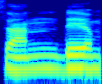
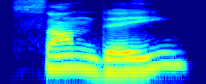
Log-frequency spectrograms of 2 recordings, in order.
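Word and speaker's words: Sunday: কোন ইংরেজি শব্দ এ ওয়াই দিয়ে শেষ হলে এ ওয়াই এর উচ্চারণ হবে এই। ফর এক্সাম্পল স্যাটারডে না সানডে, মানডে, টুয়েসডে, Wednesday, Thursday, Friday না।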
